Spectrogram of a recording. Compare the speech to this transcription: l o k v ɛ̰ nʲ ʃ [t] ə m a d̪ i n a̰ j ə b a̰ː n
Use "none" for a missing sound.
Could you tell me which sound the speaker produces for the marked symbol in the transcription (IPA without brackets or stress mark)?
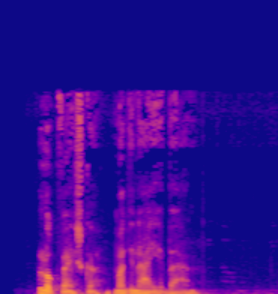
k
